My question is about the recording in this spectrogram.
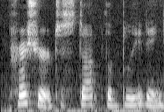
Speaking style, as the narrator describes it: muttered to himself

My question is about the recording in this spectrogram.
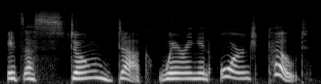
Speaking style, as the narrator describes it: Cheryl cried in exasperation

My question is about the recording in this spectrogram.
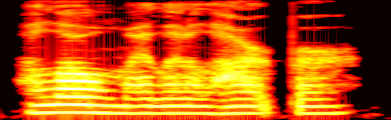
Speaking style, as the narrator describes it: Prudence whispers

